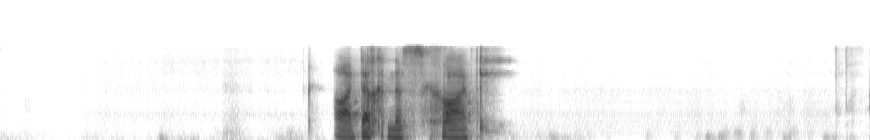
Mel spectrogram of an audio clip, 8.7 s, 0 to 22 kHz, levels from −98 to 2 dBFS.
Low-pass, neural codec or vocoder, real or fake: 5.4 kHz; codec, 16 kHz, 0.8 kbps, ZipCodec; fake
